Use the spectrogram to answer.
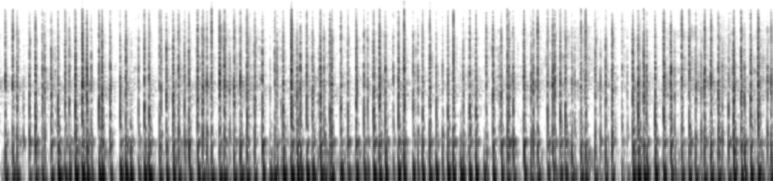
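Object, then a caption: Hard plastic pencil case with pens inside. A pink translucent hard plastic pencil case with pens inside, held flat in front of a microphone, is tapped rapidly with fingernails. The result is a fast, steady stream of short, dry taps with a deep, hollow, thumpy body and almost no high-end click. The taps continue evenly for the whole clip.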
